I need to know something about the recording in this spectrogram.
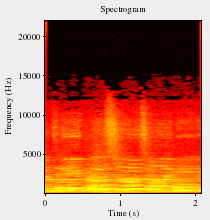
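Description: Choir singing, holding long notes with a few sung consonants cutting through.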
